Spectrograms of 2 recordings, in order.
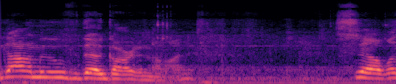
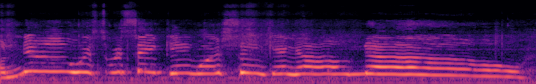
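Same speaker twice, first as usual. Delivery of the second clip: very high, loud shriek of panic; panicked sinking; 9 semitones higher, 6 dB louder, much slower than usual. Shown as a demonstration. Witches trapped by their own spell, high panicked cry. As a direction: cry out as the ground swallows you. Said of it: "and you go".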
